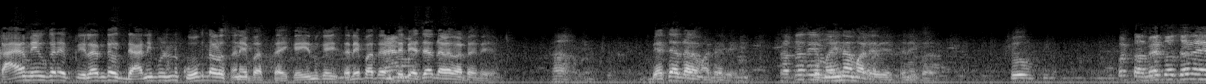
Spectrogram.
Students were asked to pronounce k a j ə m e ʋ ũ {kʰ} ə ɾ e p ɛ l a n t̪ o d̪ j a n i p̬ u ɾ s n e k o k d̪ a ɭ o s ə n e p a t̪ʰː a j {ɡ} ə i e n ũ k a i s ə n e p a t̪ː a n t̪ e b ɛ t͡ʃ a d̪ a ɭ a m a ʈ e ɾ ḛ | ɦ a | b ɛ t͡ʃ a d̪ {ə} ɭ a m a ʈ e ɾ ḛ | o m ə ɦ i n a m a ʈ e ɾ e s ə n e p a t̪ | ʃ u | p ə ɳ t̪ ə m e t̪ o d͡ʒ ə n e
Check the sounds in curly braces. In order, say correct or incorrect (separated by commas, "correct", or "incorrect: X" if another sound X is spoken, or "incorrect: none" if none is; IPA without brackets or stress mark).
incorrect: k, incorrect: k, incorrect: a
